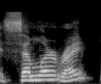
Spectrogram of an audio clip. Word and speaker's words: Semler: Semler, right? – Yep.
